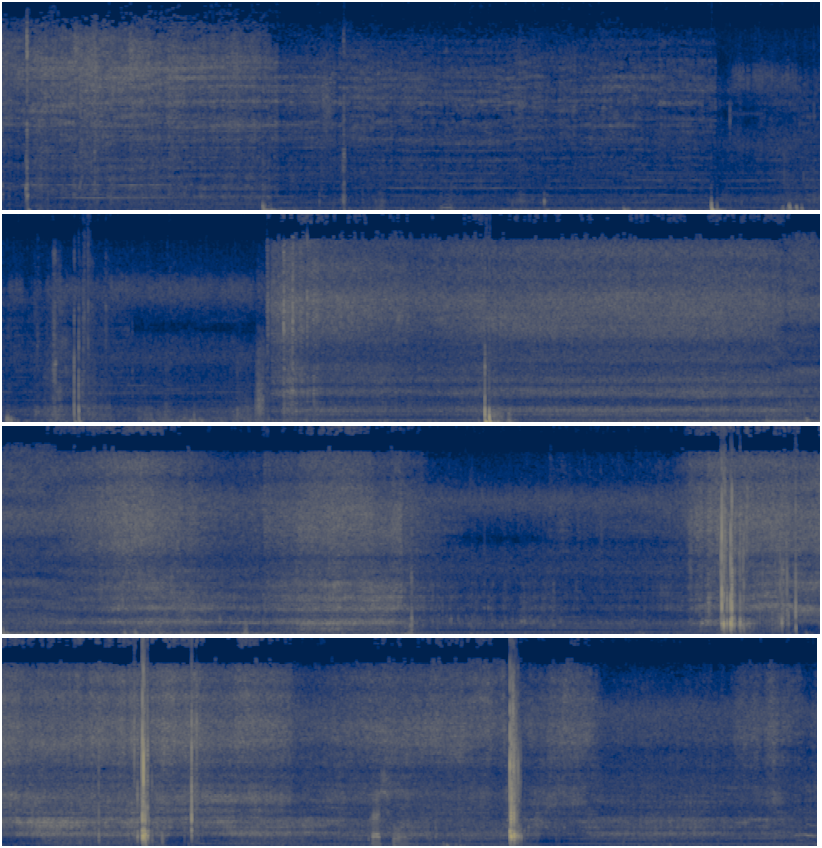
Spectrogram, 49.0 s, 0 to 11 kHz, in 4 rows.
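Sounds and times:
water spraying from leaking pipe: 16.2s - 49.0s.

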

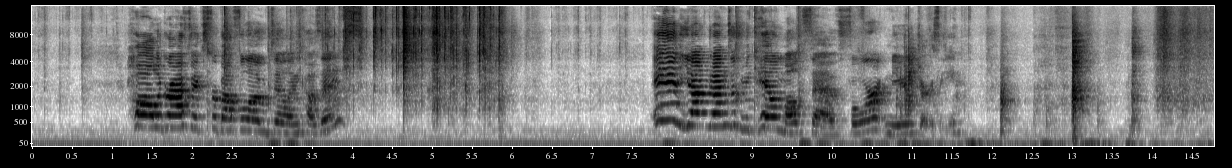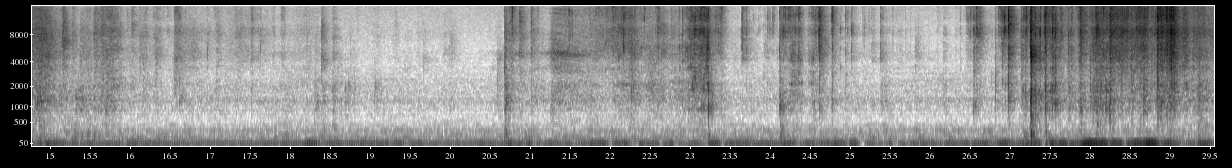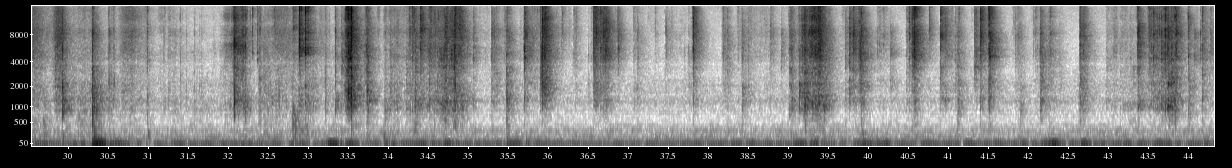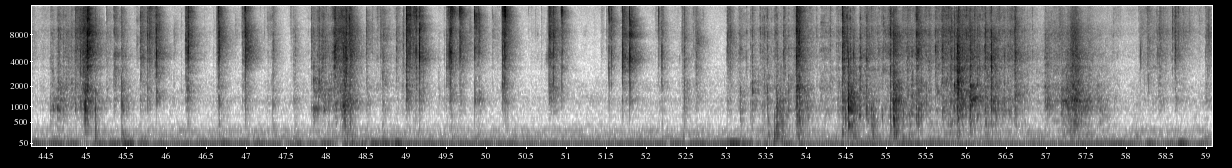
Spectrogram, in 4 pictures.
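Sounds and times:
foil packs crinkling: 2.2s - 7.5s, 26.5s - 29.9s, 31.9s - 41.8s, 47.8s - 59.0s.

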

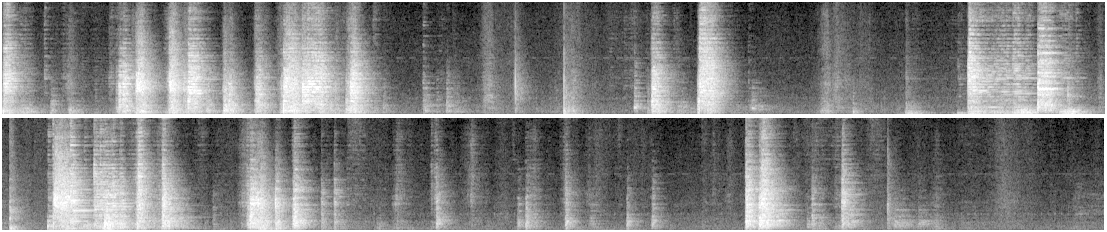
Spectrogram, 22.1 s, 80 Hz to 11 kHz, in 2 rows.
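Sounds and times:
steel plates clanking and scraping: 0.0s - 4.6s, 9.6s - 15.5s.

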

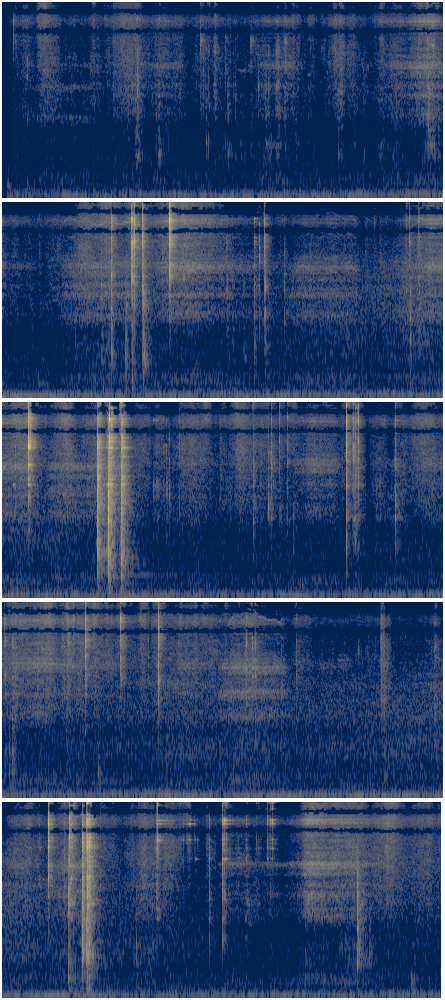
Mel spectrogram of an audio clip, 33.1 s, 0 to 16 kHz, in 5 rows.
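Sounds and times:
small metal parts clicking: 8.1s - 9.4s, 12.6s - 13.8s, 27.0s - 27.9s.

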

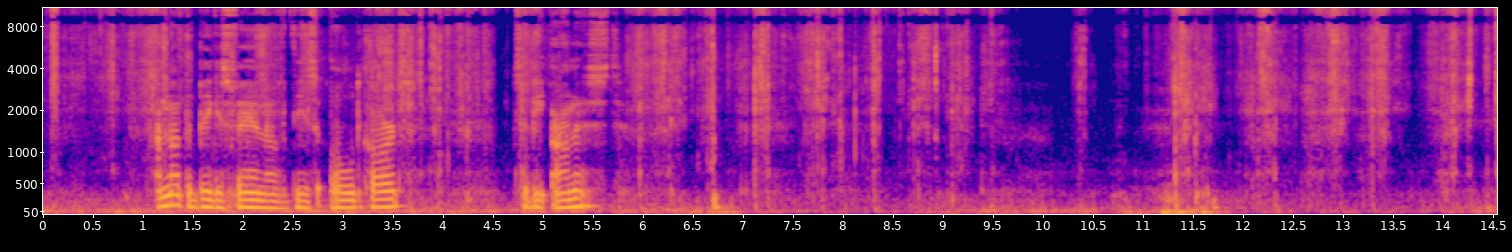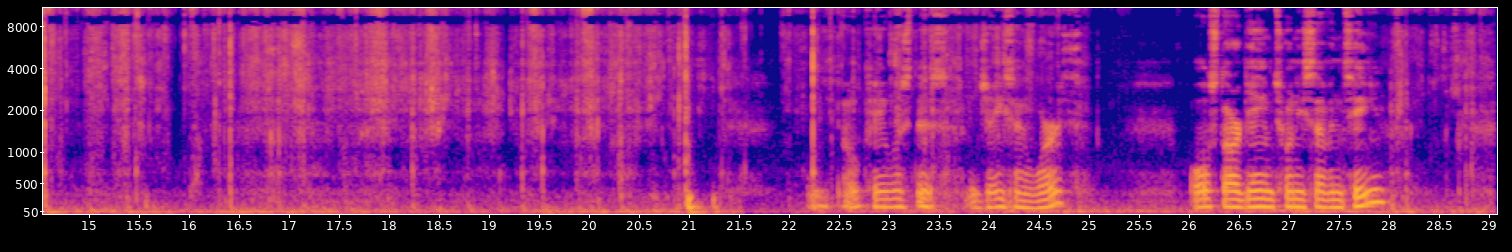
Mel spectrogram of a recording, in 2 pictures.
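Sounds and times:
cards sliding and rubbing: 0.0s - 5.0s, 5.8s - 9.6s, 11.1s - 21.4s, 28.0s - 29.0s.

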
